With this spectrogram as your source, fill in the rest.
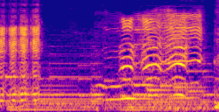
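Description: A child mimics a goat's bleat, giving a short call followed by a longer, quavering 'meh' that trembles in pitch, close and fairly loud.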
